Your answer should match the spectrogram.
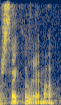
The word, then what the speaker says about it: cyclorama: sort of wash against the uh backdrop or Cyclorama um and that's spelled c y c c cry c y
